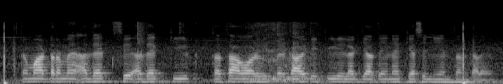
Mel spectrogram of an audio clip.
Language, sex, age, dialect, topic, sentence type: Hindi, male, 18-24, Awadhi Bundeli, agriculture, question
